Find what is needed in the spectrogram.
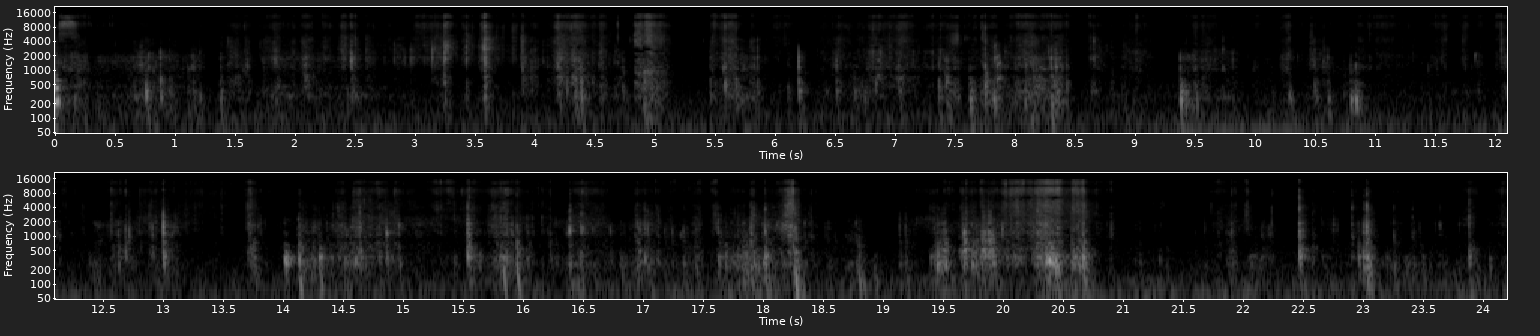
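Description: Wrapping and packaging crinkling and rustling as a leather handbag and its wrapped strap are handled, in irregular bursts with small clicks and taps.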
